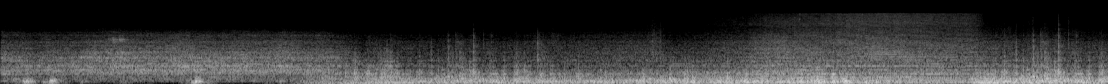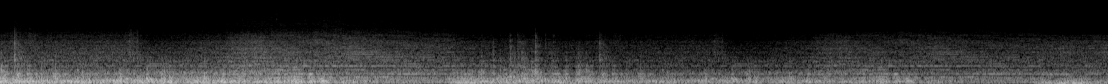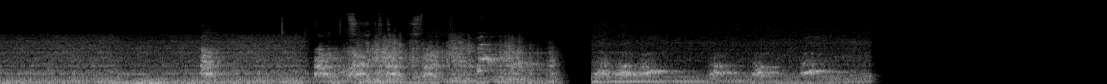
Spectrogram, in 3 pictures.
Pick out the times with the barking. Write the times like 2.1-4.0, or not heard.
24.1-30.9.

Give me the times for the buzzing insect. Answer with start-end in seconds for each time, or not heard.
not heard.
